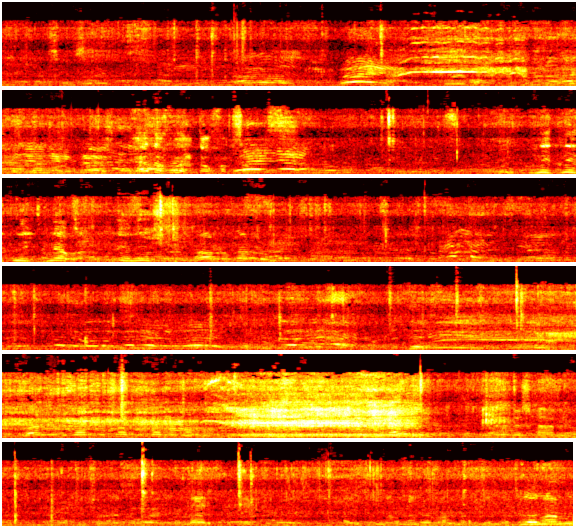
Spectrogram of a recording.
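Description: A crowd of men talks and calls out all around, outdoors.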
